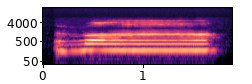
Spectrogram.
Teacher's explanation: जबान का सिरा और ऊपर के दांतों के अंदरूनी किनारा रो जबान की नोक और मुकाबिल के तालू से यानी कि सामने वाला जो हमारा तालू है जो फ्रंट प हमारे सामने आ रहा है उस तालू से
